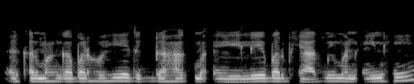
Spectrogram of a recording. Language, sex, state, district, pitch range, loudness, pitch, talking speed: Chhattisgarhi, male, Chhattisgarh, Sarguja, 140-145 Hz, -20 LUFS, 145 Hz, 190 wpm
